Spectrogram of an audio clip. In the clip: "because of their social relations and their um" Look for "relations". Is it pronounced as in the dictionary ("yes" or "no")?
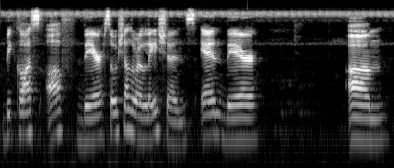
no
